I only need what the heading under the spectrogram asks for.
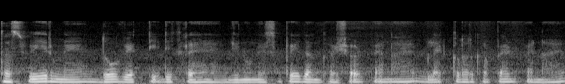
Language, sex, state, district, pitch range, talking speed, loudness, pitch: Hindi, male, Uttar Pradesh, Jyotiba Phule Nagar, 110-125 Hz, 210 wpm, -16 LUFS, 115 Hz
